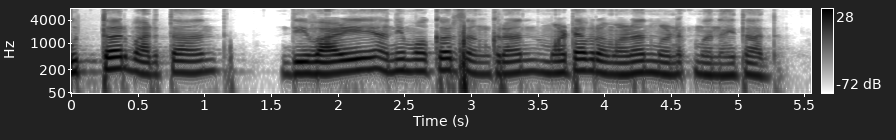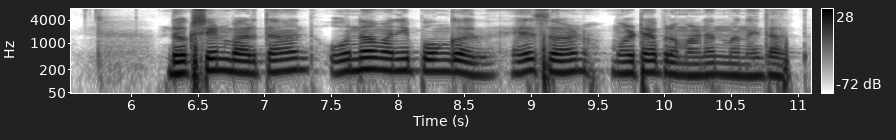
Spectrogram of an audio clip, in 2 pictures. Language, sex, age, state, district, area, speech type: Goan Konkani, male, 18-30, Goa, Tiswadi, rural, spontaneous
